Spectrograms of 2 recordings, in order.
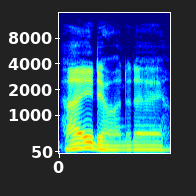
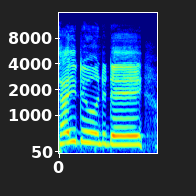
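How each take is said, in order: First: It sounds worn out and crazed, like Crazy Ralph. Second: It sounds like her normal sales delivery.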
